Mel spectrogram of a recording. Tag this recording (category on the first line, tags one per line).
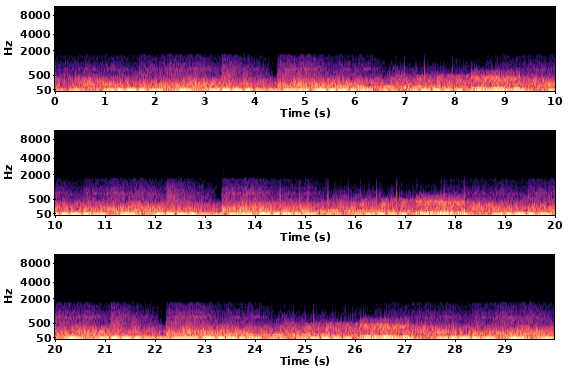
Instrument samples > Percussion
Loop
Underground
Weird
Industrial
Dark
Soundtrack
Drum
Loopable
Packs
Ambient
Samples
Alien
